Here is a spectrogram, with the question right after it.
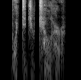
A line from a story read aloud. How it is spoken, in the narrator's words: He hissed to Casper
